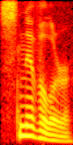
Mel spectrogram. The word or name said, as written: sniveler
